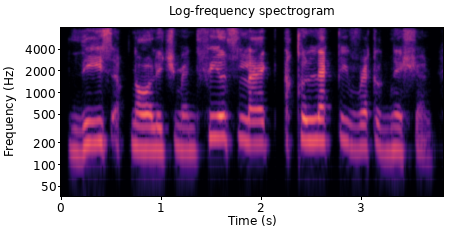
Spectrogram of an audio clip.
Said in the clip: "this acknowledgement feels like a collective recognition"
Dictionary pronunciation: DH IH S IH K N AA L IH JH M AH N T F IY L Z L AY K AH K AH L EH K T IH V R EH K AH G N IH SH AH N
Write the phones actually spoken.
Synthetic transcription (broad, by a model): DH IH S IH K N AA L IH JH M AH N T F IY L S L AY K AH K AH L EH K T IH V R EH K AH G N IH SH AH N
